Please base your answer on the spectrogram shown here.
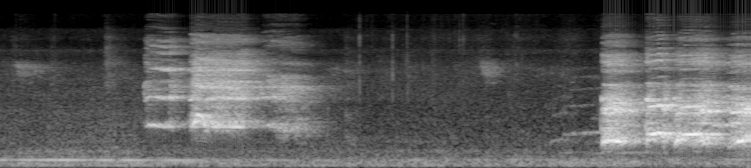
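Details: Chicken crowing in a backyard in the morning: two loud, harsh, harmonic crows about three seconds apart, each lasting roughly a second, over a low steady hum.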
